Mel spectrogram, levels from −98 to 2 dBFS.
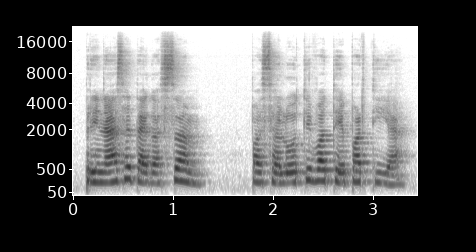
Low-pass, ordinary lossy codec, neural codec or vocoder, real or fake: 19.8 kHz; none; none; real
